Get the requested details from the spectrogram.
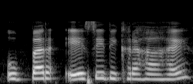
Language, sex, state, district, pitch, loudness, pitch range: Hindi, female, Telangana, Hyderabad, 270 Hz, -15 LUFS, 245-285 Hz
